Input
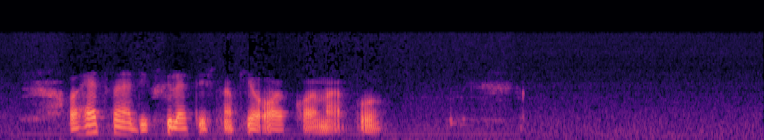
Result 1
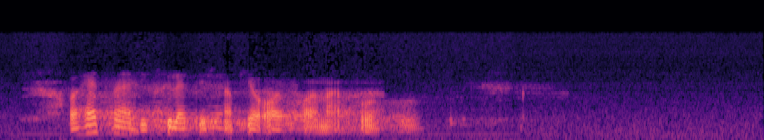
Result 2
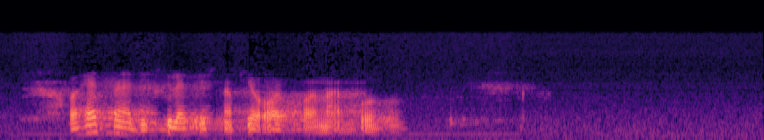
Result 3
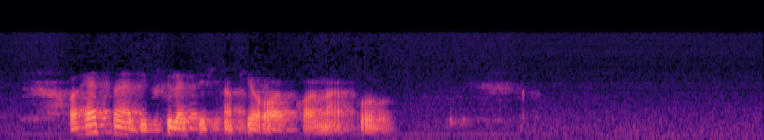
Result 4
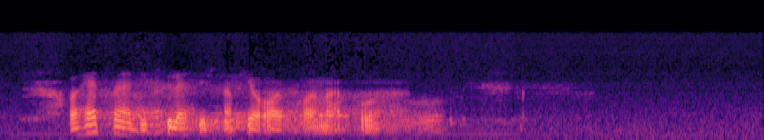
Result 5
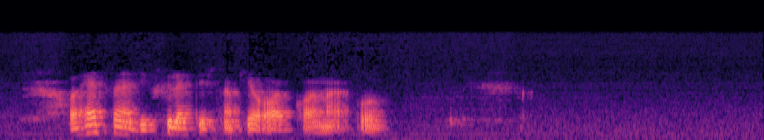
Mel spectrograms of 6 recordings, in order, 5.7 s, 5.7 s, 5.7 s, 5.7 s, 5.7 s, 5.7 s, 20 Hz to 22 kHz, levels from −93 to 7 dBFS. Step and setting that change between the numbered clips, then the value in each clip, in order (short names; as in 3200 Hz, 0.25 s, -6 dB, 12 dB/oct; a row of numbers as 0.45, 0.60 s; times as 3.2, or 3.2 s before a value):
non-linear reverb, gate: 350, 220, 130, 540, 80 ms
